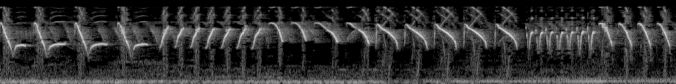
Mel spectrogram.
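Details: Domestic canary in full rolling song: continuous high descending sweeps in rapid series, with a few lower hooked notes at the start and a faster cluster near the end. A low hum sits beneath.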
